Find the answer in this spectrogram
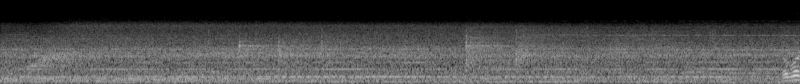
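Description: Factory machinery running with a steady hum and a few held tones, in a board mill turning recycled paper and cardboard into shoe insole board.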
